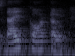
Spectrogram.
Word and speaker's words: dichotomy: Dichotomy means, see the syllables, there are four syllables. Dichotomy.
